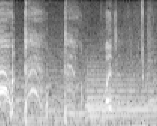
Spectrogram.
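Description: A man's short pained vocal sounds, two brief throaty cries in the first half second, over background music of steady held notes.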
